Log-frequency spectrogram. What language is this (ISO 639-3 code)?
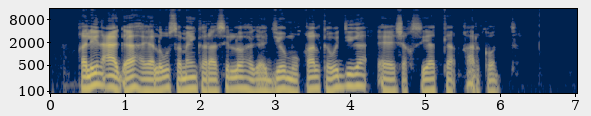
som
